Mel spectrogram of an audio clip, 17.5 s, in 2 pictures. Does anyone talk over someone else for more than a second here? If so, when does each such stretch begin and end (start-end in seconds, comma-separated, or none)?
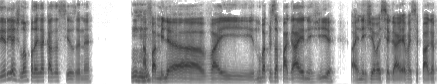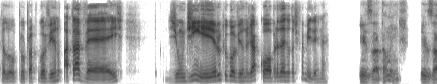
none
